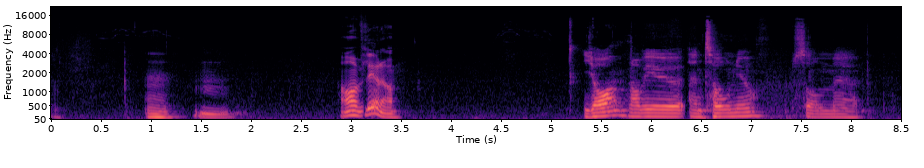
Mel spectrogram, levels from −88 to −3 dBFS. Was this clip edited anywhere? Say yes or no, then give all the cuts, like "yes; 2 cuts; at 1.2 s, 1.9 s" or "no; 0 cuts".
yes; 4 cuts; at 1.3 s, 3.1 s, 5.8 s, 6.3 s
